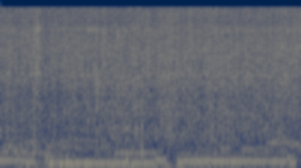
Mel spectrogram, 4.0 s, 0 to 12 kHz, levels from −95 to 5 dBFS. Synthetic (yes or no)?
yes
